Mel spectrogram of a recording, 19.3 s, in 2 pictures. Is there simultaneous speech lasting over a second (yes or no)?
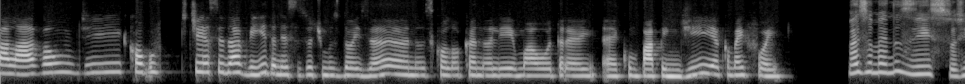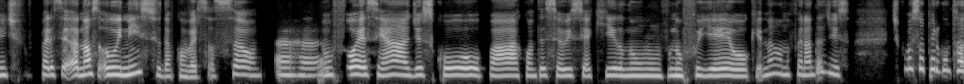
no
